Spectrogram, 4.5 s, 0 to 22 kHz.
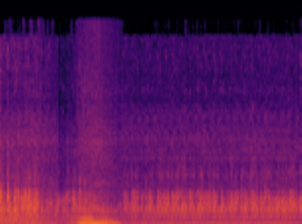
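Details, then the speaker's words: Boneyard diesel car cold-started on a 20°F February day: steady diesel clatter at idle, then a smooth blip of revs that rises and settles back, no knocks. Normal diesel idle. "Sounds like a diesel. Well, there's another one running."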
